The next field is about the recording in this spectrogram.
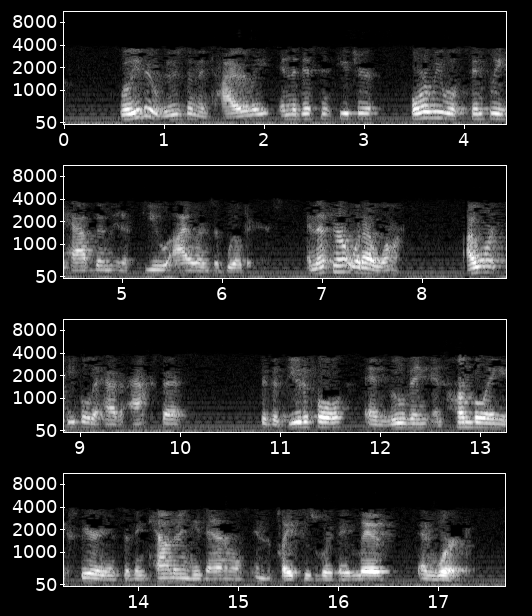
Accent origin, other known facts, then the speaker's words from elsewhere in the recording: Pacific Northwest, United States; I grew up in the Northwest and have spent my working life here in the Rocky Mountain West.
